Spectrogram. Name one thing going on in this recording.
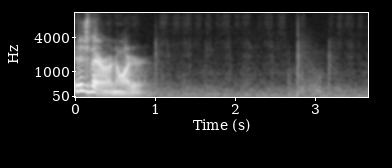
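Chalk taps and scratches on a board.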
